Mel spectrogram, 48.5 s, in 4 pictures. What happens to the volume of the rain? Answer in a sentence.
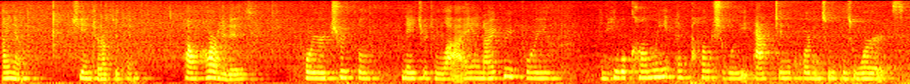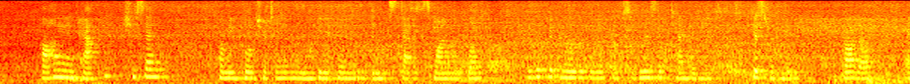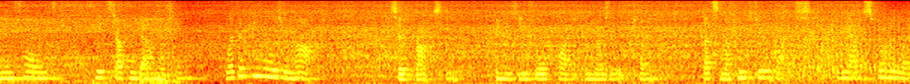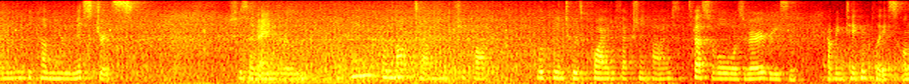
The volume of the rain goes up.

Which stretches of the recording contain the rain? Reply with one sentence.
The rain can be heard from 0.0 to 35.8 s.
